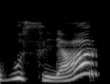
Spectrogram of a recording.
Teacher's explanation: наголос у нас падає на суфікс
